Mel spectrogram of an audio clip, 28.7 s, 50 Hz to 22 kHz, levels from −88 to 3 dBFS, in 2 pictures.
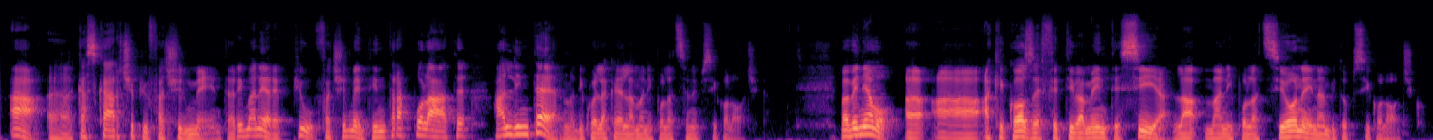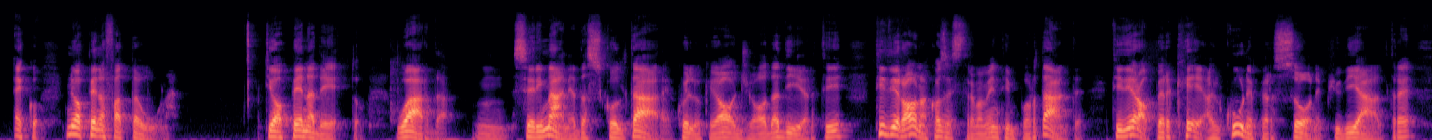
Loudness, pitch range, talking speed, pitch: -25 LUFS, 90-130 Hz, 140 wpm, 105 Hz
